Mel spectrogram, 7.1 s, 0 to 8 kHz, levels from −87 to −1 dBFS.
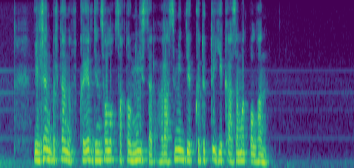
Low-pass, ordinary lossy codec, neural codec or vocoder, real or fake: none; none; none; real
